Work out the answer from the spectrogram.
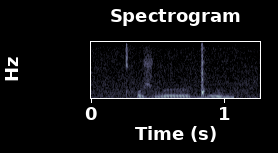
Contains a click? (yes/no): yes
